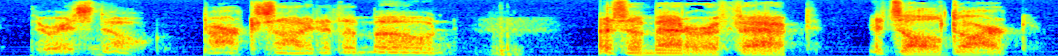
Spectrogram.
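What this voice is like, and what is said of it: Creepy whispered impression. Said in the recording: “my impersonation of slippers when he whispers. Boy, that is creepy.”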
